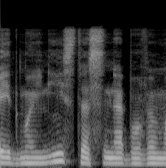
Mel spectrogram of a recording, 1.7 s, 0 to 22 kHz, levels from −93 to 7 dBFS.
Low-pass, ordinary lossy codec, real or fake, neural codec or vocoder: 10.8 kHz; Opus, 64 kbps; fake; codec, 44.1 kHz, 2.6 kbps, SNAC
